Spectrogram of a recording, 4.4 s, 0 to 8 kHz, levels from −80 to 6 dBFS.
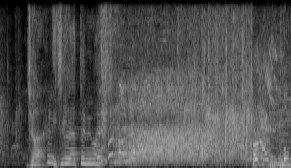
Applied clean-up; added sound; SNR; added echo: none; none; none; none.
